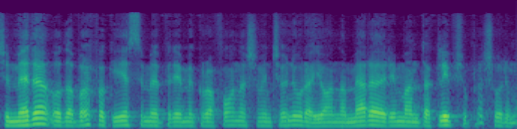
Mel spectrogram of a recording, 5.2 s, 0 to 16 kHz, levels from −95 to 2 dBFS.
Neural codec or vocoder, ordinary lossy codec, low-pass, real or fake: codec, 24 kHz, 0.5 kbps, DualCodec; MP3, 48 kbps; 10.8 kHz; fake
